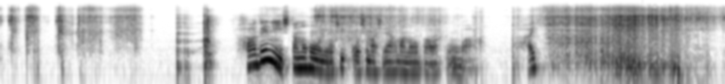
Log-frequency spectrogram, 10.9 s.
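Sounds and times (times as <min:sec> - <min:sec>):
scissors cutting open a silkworm cocoon: 0:00.0 - 0:02.1, 0:04.7 - 0:10.8
speech: 0:03.7 - 0:07.3, 0:07.9 - 0:08.3.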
